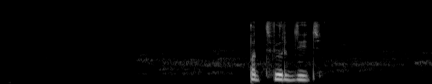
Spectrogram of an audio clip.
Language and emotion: Russian, neutral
